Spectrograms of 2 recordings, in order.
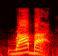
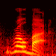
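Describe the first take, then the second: First: The first vowel is a short sound. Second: The first vowel is a long sound. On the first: The speaker calls it wrong. "we wouldn't say robot" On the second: The speaker calls it right. "We say robot"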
